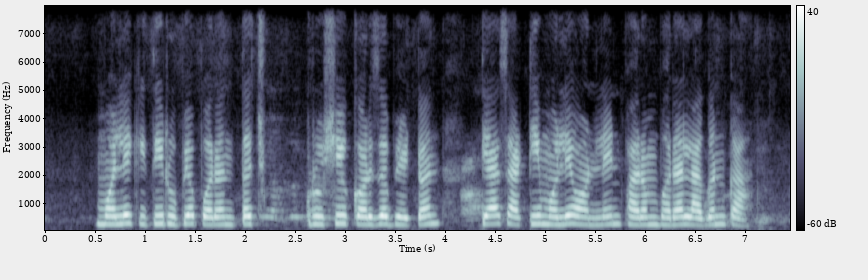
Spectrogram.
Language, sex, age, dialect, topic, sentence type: Marathi, female, 18-24, Varhadi, banking, question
